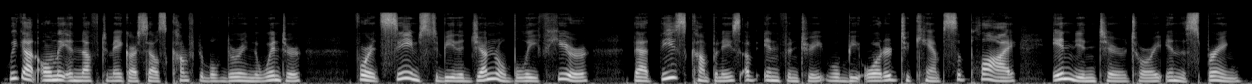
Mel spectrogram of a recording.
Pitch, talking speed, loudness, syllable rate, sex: 180 Hz, 175 wpm, -18 LUFS, 5.5 syllables/s, female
